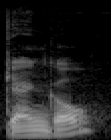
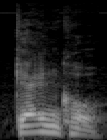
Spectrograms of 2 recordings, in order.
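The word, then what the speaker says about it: Guingamp: can but I can try we call it gang go but it's about Queen Queen yeah we all say that but it's pronounced gank or gank oh yes I want to see closely why are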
